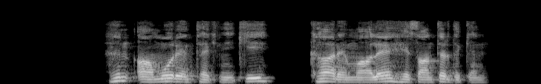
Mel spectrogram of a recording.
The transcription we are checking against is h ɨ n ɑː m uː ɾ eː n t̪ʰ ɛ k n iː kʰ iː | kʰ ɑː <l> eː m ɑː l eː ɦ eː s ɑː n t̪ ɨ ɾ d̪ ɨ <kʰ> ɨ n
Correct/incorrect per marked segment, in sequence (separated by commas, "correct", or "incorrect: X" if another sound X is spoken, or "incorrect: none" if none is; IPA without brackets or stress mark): incorrect: ɾ, incorrect: k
